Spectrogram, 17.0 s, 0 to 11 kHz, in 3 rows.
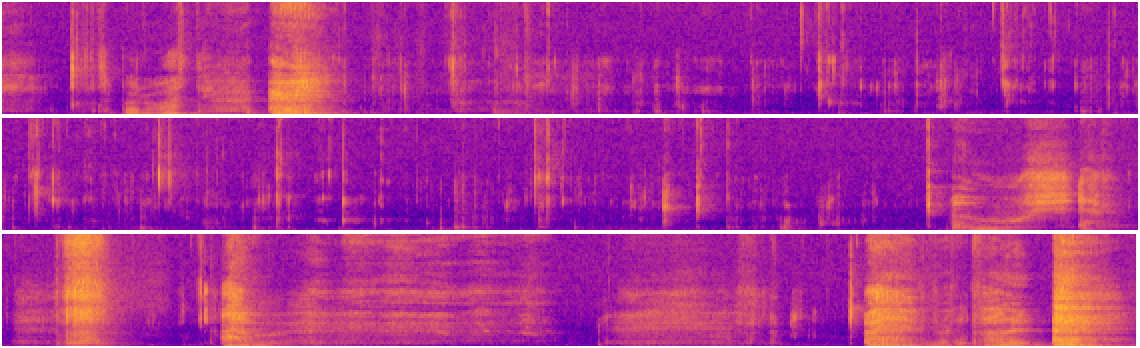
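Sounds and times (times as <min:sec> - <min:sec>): crunchy food chewing: 0:01.7 - 0:10.4, 0:15.0 - 0:15.7.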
